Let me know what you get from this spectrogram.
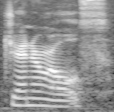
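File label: "generals", American English; pronunciations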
